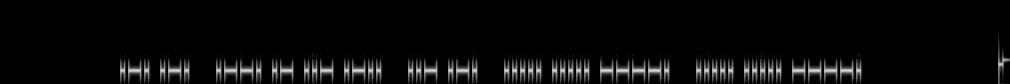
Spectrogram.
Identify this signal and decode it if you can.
Morse code, heard as a keyed tone, about 30 wpm, 690 Hz. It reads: RR PAUL UR 559 559
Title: SOTA QSO Practice 30wpm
